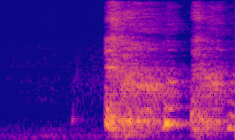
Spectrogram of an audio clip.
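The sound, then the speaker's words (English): Two harsh coughs from one person, the first longer and the second coming shortly after, loud against near silence. “I'm so sorry for these coughs, y'all. This is so hideous.”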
